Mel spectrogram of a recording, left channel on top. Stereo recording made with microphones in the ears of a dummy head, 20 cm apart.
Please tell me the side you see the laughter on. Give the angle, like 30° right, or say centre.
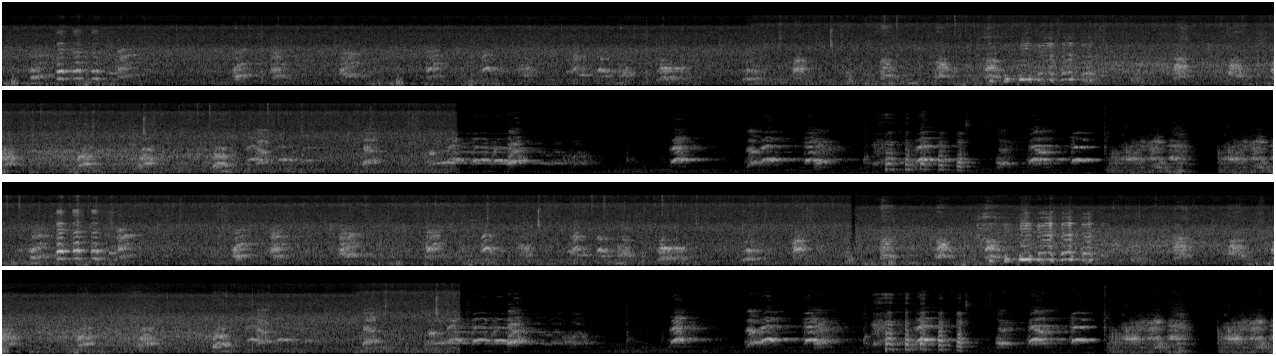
40° right.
